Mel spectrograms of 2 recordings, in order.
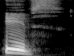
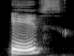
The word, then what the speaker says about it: Aves: When I was listening it's pronunciation तो मुझे दो किस्म की प्रोनाउंसिएशन मिली। उनमें से एक एव्स और बहुत से लोग इसे एव्स भी बोलते हैं। So what ever you like, right.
